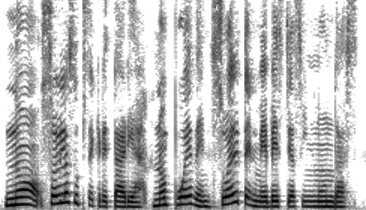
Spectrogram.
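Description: A woman voicing a frightened, pompous female official with a squeaky, haughty voice. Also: brisk, darkish tone, close to an everyday voice. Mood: panicked.

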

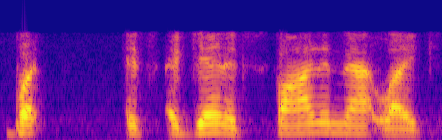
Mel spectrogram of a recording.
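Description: A man's voice: high voice, fairly even intonation, brisk, no room sound. A man hosting a casual podcast, upbeat and slangy, full of "like" and "dude". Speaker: podcast host. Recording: tinny phone-like audio, dry.

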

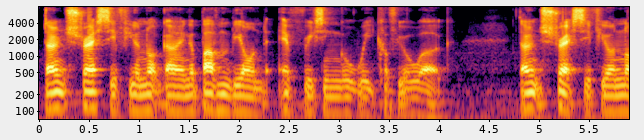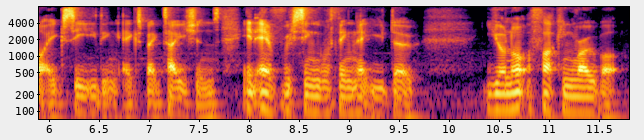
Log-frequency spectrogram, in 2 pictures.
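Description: Low-pitched nasal Essex man. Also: normal speed, darkish tone. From Essex, England. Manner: candid, self-deprecating, sweary. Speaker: podcast host. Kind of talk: solo motivational podcast talk, informal.

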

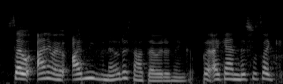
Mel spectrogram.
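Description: A woman's voice: on the high side, lively intonation, very fast, a crowd in the background. A young Irish woman in her twenties, co-hosting a podcast and telling a story in casual chat, laughing and rambling as she goes. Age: 20s. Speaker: podcast co-host.

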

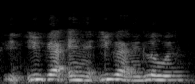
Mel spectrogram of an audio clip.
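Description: A man's voice: sits high, little pitch movement, fairly quick, darkish tone, voice pushed up, close to an everyday voice. A man playing a flirty lady caller. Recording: prank call played back from far off.

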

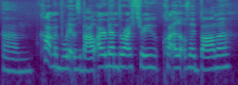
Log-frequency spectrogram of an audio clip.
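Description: A woman's voice: a little high, steady tone, fast talker, fairly bright tone. A young woman co-hosting a chatty podcast, nervous and prone to rambling. She talks in long, self-aware trains of thought, catching and correcting herself as she goes. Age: young adult. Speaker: podcast co-host. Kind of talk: casual chat.

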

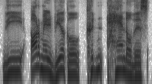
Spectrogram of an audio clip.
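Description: A man hosting a podcast panel chat, talking in a quick, joking, teasing way. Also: fairly high pitch, no room sound. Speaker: podcast host.

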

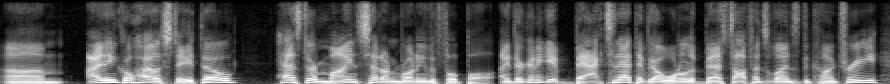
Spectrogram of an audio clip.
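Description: Smooth-voiced man breaking down football stats. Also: medium pitch, dry recording, clean studio sound. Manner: stat-heavy, halting with restarts. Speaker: sports betting analyst. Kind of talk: casual analytical sports chat.

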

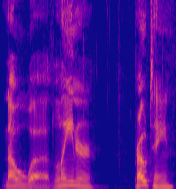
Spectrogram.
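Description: A man's voice: fairly high pitch, slow pace. A man co-hosting a podcast, emphatic and folksy in casual chat. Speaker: podcast host.

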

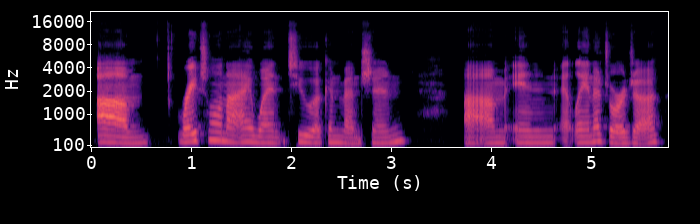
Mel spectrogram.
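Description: A woman's voice: lowish voice, a little slow, gravelly. A young woman co-hosting a casual podcast, telling stories animatedly and acting out her children's voices. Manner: animated storyteller, acts out her kids' voices. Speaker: podcast co-host. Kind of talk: casual chat, storytelling.

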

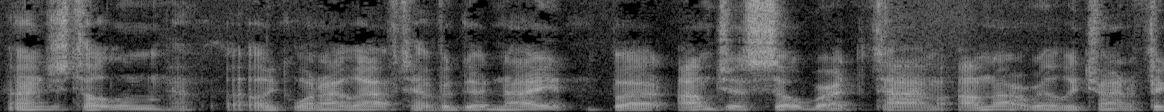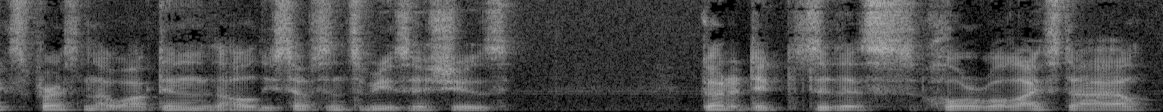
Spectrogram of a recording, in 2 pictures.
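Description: A man's voice: sits low, fairly even intonation, normal speed, a little mellow. A young man giving a blunt, plain-spoken personal testimony in a conversation. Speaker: church member sharing his testimony.

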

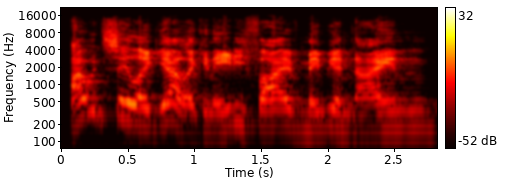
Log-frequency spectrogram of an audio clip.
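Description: Bright, animated swearing man. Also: sits high, normal speed. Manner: animated, heavy swearing, laughs often. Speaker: podcast co-host. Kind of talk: casual movie review chat.

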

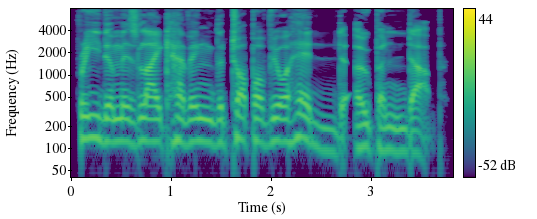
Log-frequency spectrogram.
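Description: A man voicing a literal-minded male clay golem constable who speaks in slow, measured, deliberate phrases. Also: mid-range voice, fairly even intonation, a little mellow, dry recording, studio quality, close to an everyday voice. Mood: earnest.

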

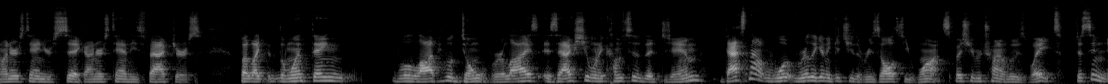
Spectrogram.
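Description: Sick and drained, a male fitness coach runs a laid-back motivational podcast in front of a live audience. His mid-range voice sounds pushed and bright as he rambles, repeats himself and talks to listeners in slang.

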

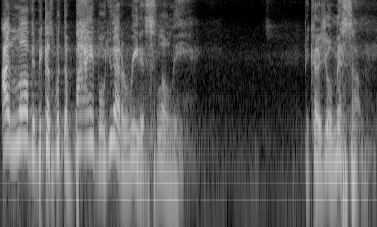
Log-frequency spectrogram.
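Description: High, husky preaching man in a reverberant church. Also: sing-song, normal speed. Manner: preaching with rising shouts and sung phrases. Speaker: pastor. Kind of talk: sermon. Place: church sanctuary.

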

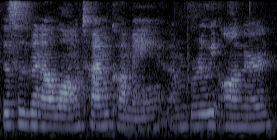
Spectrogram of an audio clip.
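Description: A woman's voice: medium pitch, little pitch movement, fairly bright tone, distant mic, a little hiss or hum. A woman in her twenties from the Philippines, a podcast guest talking unhurriedly with many "um"s. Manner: unhurried, many "um"s, frequent laughter. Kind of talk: casual interview chat. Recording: echoey room, from the mic.

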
